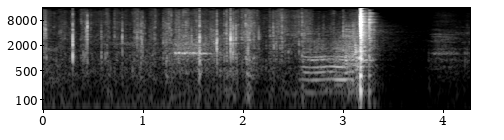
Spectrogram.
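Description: A paper permit crinkling and rustling as it is pushed into a black metal drop box, with scattered small clicks and taps from the box, then one sharp clank from the box a little after three seconds in, the loudest sound, before the sound cuts out suddenly.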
